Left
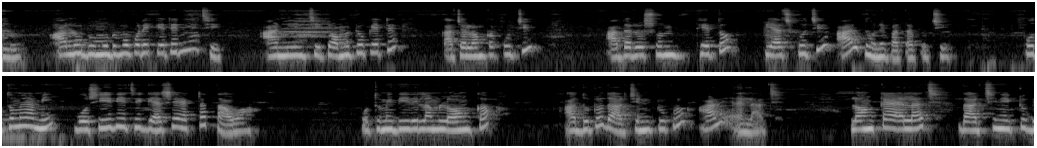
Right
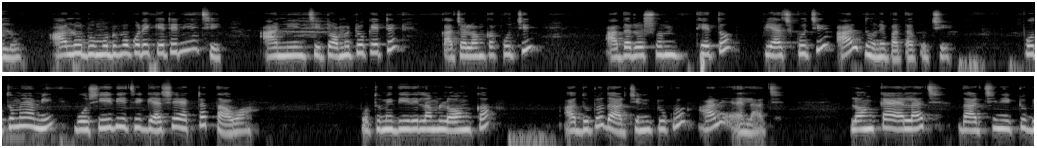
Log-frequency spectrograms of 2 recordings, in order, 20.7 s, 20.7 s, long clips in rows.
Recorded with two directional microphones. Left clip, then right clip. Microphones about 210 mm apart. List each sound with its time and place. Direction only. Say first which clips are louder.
0.0 s a woman's voice: right 8 dB; 25° right (ahead or behind)
13.9 s a woman's voice: right 8 dB; 25° right (ahead or behind)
